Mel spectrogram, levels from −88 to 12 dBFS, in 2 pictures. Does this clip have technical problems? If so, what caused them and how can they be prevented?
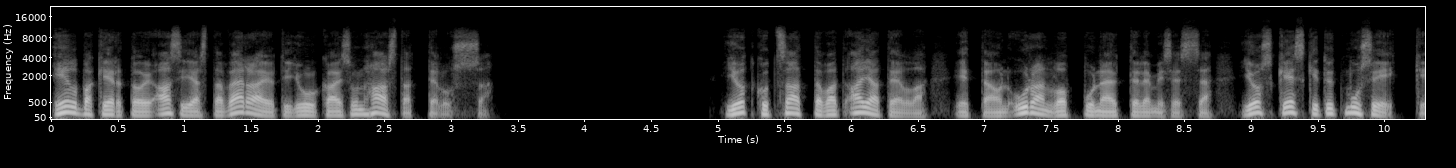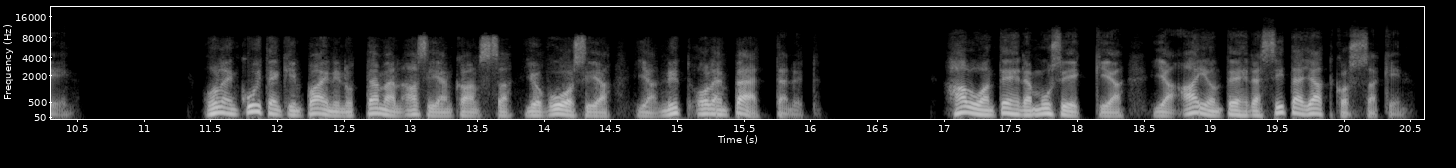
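Yes. A call bitrate drop runs from 10.34 to 18.11 s. The encoder falls from 40 kbps to 10 kbps, stays at the floor for about 5.03 s, and its bandwidth shrinks to 8 kHz, so the speech turns coarse, watery and muffled before recovering. Preventing it means keeping a stable, uncongested network path and setting a higher minimum bitrate for the Opus encoder.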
